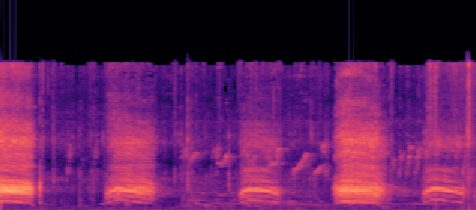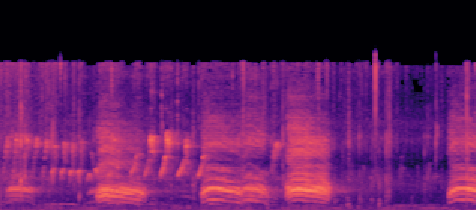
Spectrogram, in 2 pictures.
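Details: A run of loud, grating crow caws as birds fight for food: about a dozen hoarse calls at a steady pace, some louder and some softer.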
